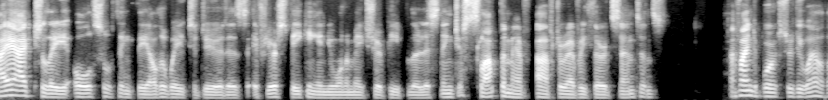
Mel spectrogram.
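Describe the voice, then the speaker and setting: A man speaks very fast with an Irish accent, his fairly low voice showing ordinary pitch variation in a dry, close sound with no echo. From Northern Ireland, Derry. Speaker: radio host. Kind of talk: radio interview.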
